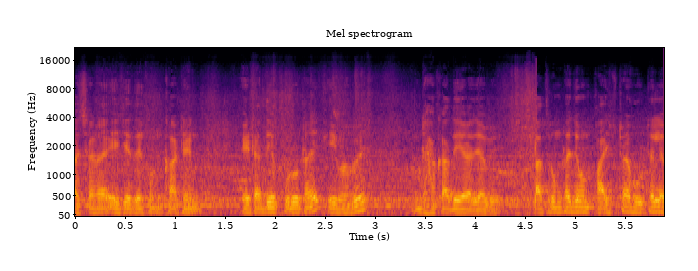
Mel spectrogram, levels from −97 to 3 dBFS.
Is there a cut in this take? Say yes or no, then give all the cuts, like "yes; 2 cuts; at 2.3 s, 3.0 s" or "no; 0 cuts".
yes; 1 cut; at 4.6 s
